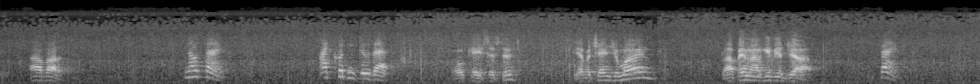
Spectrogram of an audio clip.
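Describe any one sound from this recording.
A man speaks loudly and with animation, close by.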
